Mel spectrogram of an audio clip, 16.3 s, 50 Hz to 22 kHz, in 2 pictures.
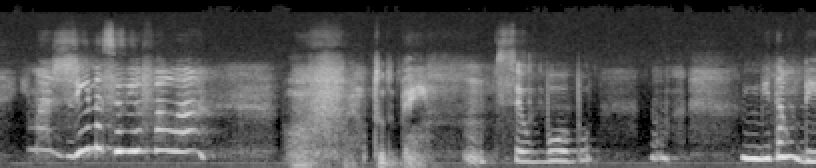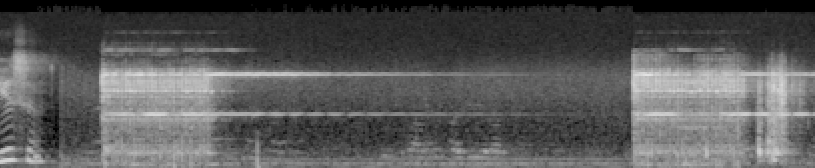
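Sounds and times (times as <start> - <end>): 
speech: 0.5 - 2.2, 3.8 - 9.7
telephone ringing with electronic trill: 9.0 - 16.3.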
